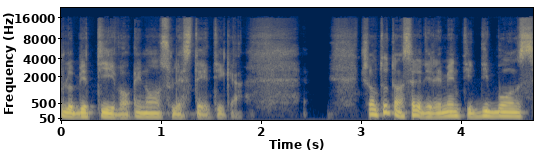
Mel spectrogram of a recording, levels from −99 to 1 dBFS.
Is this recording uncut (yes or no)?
no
